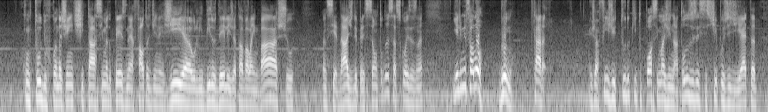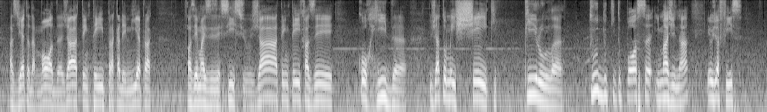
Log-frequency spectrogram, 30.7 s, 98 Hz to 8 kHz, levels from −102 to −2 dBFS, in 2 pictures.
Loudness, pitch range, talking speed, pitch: -15 LUFS, 125-160 Hz, 150 wpm, 140 Hz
